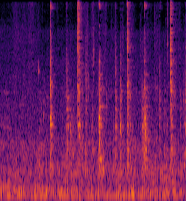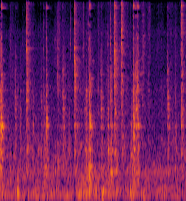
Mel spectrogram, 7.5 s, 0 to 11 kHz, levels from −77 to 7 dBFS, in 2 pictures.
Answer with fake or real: real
